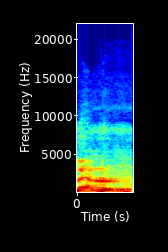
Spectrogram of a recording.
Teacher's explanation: bunyi T dalam letter sering diucapkan sebagai flap atau R di Amerika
